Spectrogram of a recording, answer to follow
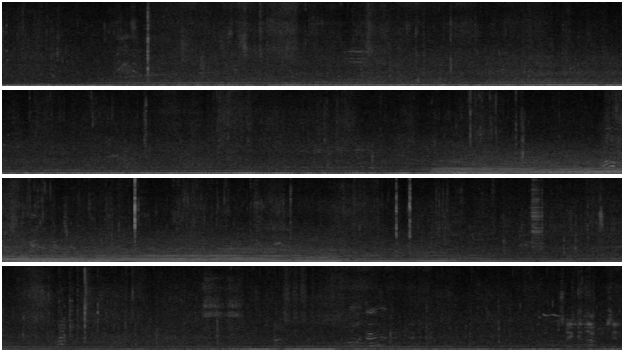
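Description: The cruise ship Allure of the Seas sounds her ship's horn in one long, deep blast of about seven seconds, starting suddenly about halfway through. A steady low machinery hum runs underneath throughout.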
